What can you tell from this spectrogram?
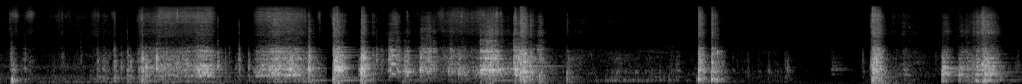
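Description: Screws being undone with a screwdriver and the metal case of a Keithley 199 multimeter scraping and sliding off its chassis, with several sharp knocks; the loudest knock comes near the end.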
